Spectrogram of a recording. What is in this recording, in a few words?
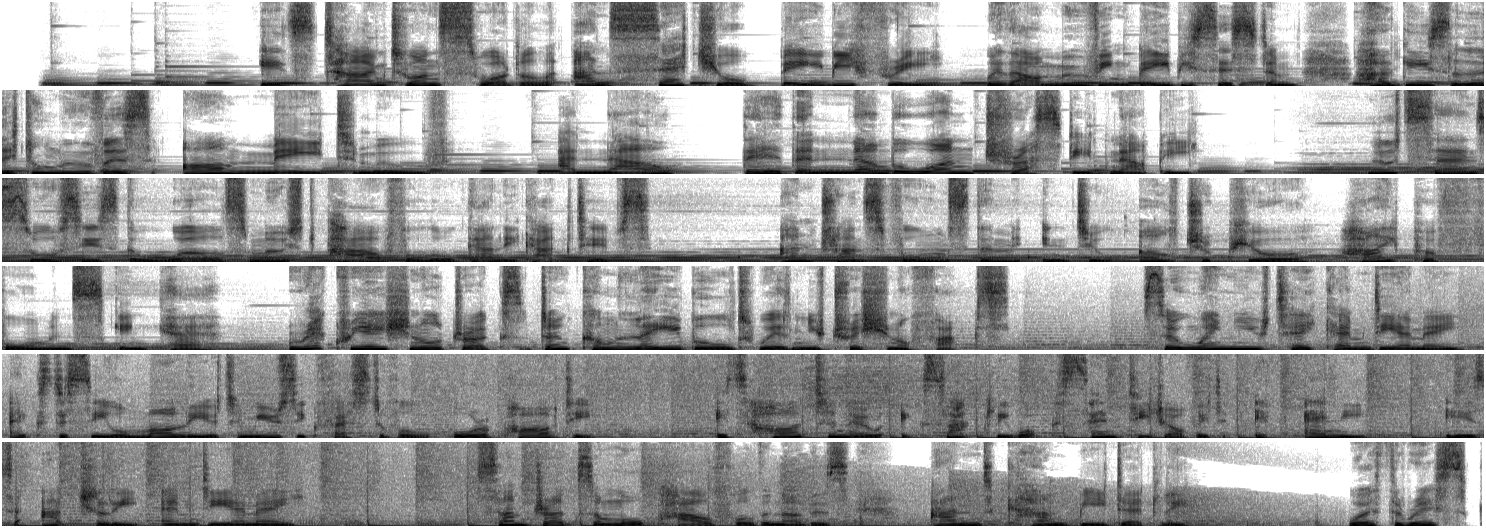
British Female Voice Over, Commercial; Actor; Commercial Reel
